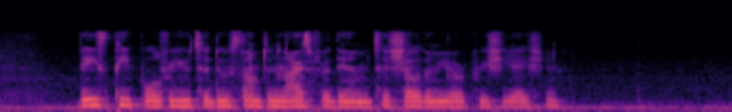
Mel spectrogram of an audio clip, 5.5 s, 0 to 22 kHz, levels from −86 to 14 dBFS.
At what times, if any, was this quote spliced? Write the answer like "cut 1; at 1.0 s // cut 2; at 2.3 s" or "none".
cut 1; at 1.2 s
